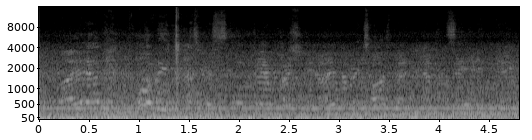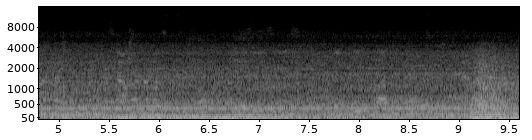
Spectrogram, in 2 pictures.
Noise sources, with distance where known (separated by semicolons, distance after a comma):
person or small group talking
